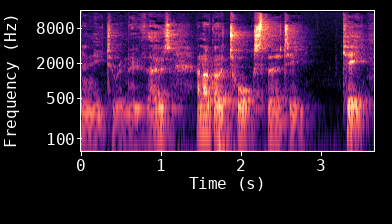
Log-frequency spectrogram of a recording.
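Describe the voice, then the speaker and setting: With audible room echo around him, a man speaks in a somewhat breathy voice with fairly even intonation. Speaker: vlogger. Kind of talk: tutorial. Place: home room. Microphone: phone near.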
